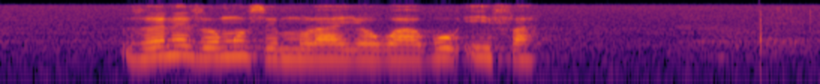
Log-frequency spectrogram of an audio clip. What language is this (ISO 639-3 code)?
ven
